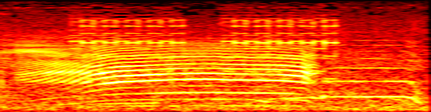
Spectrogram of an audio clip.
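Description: A single long, drawn-out sheep bleat on John Farnham's farm, loud, holding steady for nearly two seconds before trailing off into a lower, fading tail. No one speaks.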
